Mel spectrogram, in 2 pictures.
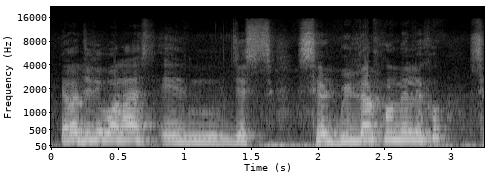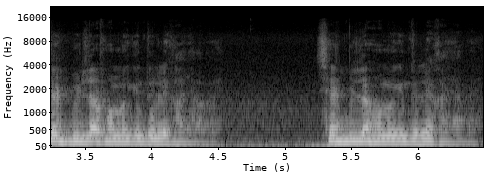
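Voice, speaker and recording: A man's voice: a little high, quick pace, warm tone. A man teaching math in a casual classroom lecture, teasing his students and constantly asking if they follow. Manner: teasing, asks students constant check questions. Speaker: mathematics teacher.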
